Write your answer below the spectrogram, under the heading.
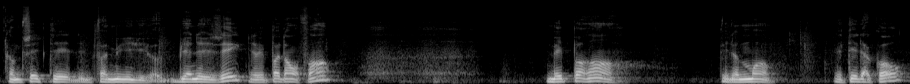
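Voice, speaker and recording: Recalling memories in an oral history interview, a man in his nineties speaks in a creaky, dark, medium-pitched voice with a breathy edge. He spent early childhood in Italy and grew up near Évian in France. He takes his time, frequently starting sentences over and correcting himself.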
